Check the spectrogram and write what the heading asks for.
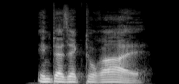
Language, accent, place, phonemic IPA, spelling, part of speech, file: German, Germany, Berlin, /ɪntɐzɛktoˈʁaːl/, intersektoral, adjective, De-intersektoral.ogg
- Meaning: intersectoral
